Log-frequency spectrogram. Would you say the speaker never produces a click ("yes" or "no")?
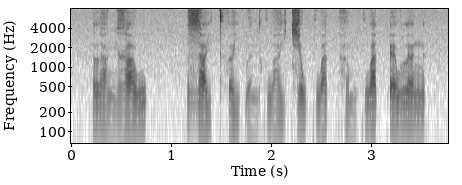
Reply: yes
